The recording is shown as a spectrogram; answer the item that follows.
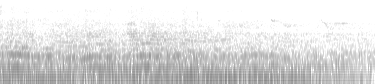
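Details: Honey bee colony during a hive inspection, described as quiet, gentle and calm, filmed from a tripod-mounted camera; a steady, low, layered hum with wavering overtones runs throughout.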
